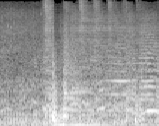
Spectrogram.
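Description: Motorbike street traffic noise, then from about halfway in, ringing drum and percussion strikes over a steady low hum as traditional funeral music starts. A held wind-instrument note joins near the end.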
